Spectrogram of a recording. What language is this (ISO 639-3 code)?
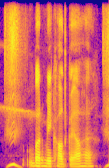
mai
